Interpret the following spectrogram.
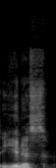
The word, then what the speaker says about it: Linus: Well, Linus, actually, but that's okay. He doesn't get upset about any of it. Or if I wanted to be more precise, I could use apparently this Finnish pronunciation is Ines.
